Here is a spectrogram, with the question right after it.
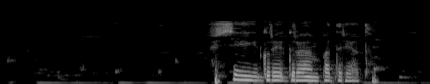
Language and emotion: Russian, neutral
